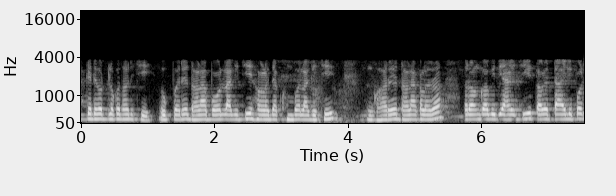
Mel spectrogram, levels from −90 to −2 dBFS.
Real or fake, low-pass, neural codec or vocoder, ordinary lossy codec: real; 3.6 kHz; none; none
